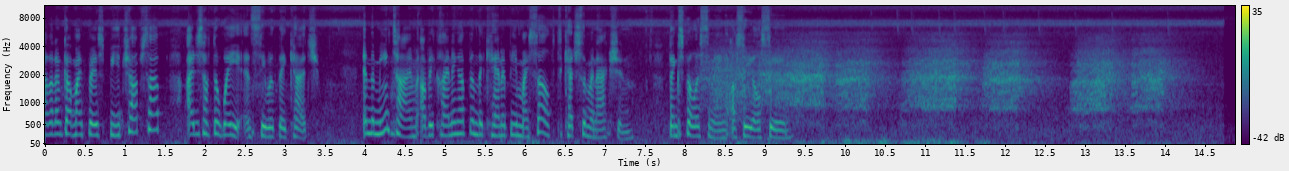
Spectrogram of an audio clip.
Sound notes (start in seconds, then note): 10.5 angry parrot noises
